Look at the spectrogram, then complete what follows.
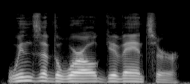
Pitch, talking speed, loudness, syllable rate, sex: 135 Hz, 190 wpm, -17 LUFS, 4.1 syllables/s, female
